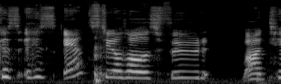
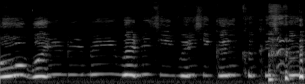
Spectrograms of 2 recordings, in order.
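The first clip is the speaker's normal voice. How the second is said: scornful, derisive, mocking parroting, pitched up; 7 semitones higher, 4 dB louder than usual. Complaining about being questioned over the book: mocking imitation of the other speaker. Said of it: "And then I get called to".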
